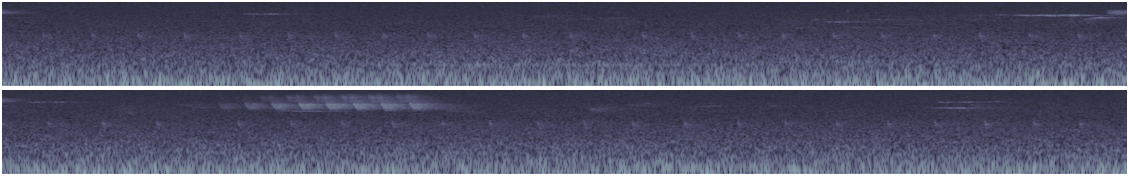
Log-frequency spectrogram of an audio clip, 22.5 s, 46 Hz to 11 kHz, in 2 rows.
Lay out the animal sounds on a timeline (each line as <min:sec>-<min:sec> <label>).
0:02.0-0:03.7 Black-throated Green Warbler (Setophaga virens)
0:05.1-0:06.3 Eastern Wood-Pewee (Contopus virens)
0:07.8-0:09.2 Hermit Thrush (Catharus guttatus)
0:09.5-0:12.2 Black-throated Green Warbler (Setophaga virens)
0:13.1-0:15.8 Ovenbird (Seiurus aurocapilla)
0:13.9-0:15.1 Hermit Thrush (Catharus guttatus)
0:17.3-0:18.6 Eastern Wood-Pewee (Contopus virens)
0:20.4-0:21.5 Hermit Thrush (Catharus guttatus)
